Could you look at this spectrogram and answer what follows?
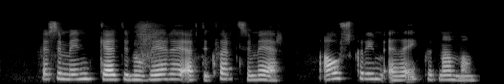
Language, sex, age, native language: Icelandic, female, 40-49, Icelandic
